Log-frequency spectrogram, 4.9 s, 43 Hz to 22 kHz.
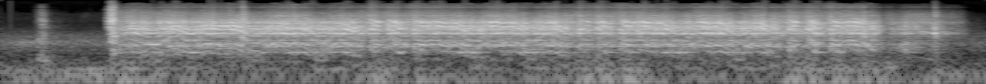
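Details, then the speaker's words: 1974 Plymouth Satellite Sebring Plus off the road about 20 years, starter jumped directly from battery lead to bypass relay: strong, even whir for about four seconds without dragging or clicking; starter and cable good, normal cranking. "I'm going to touch these two together and our starter should spin over and that would tell us that the wire going down to the starter is good and it would tell us that the starter itself is good"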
